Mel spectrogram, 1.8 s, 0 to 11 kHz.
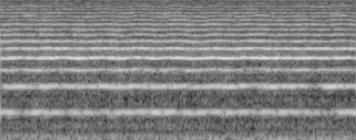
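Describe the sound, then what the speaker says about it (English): Mellotron string tape of three violins recorded in the 1950s, sustaining a single steady E note, smooth and even throughout with no attack or break, alone. "these strings were recorded by him back in the 50s."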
